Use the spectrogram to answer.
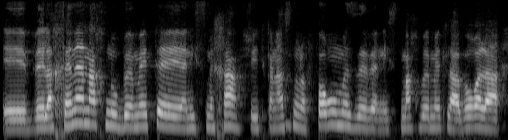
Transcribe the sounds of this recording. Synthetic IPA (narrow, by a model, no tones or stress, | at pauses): eve̞laχe̞nanaχnube̞ːme̞teanisme̞χaʃeitkanasnulafo̞ʁumaze̞veanismaχbe̞ːme̞tlaːvo̞ʁala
